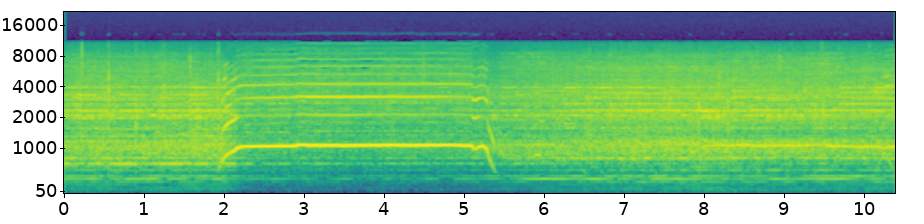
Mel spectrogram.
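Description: Live pop ballad recorded from the arena floor. About two seconds in, a single high voice slides up onto a long held note and sustains it for about three seconds, much louder than the band, before dropping away.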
